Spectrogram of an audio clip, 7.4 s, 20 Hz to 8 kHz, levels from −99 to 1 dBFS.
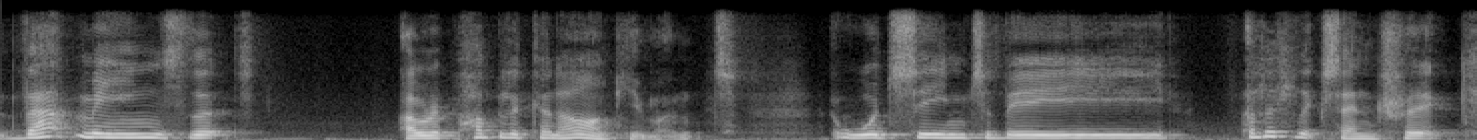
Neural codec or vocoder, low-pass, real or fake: autoencoder, 48 kHz, 32 numbers a frame, DAC-VAE, trained on Japanese speech; 7.2 kHz; fake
